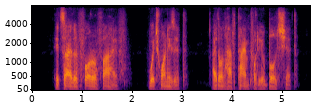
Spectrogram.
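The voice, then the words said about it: Thick Russian accent. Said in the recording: “he replied in a thick Russian accent.”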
